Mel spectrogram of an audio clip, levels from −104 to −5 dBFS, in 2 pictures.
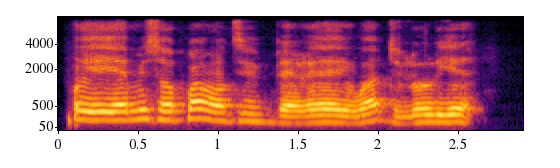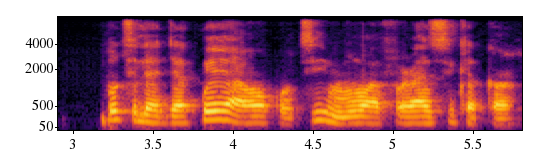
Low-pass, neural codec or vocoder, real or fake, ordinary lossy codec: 7.2 kHz; codec, 16 kHz, 8 kbps, FreqCodec, smaller model; fake; none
